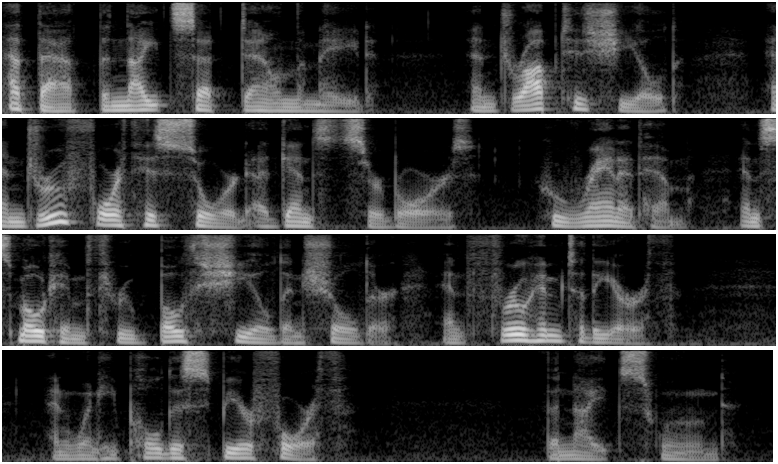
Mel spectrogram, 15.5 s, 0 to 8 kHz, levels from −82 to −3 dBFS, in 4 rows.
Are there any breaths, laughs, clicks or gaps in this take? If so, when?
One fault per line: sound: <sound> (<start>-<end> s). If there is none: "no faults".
no faults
